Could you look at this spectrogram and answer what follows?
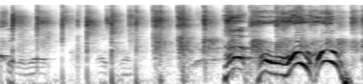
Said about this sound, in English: Let's give a round of applause for our special guest today, everybody.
